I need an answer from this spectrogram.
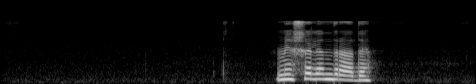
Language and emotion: Russian, neutral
